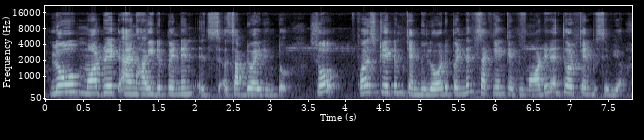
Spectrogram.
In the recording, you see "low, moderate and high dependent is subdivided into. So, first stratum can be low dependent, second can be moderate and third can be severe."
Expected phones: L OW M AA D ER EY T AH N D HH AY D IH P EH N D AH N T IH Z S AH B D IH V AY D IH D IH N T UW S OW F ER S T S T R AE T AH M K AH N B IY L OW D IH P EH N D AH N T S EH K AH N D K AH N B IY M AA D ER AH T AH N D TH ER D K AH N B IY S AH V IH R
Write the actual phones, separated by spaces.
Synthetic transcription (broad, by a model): L OW M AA D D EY T AH N D HH AY D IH P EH N D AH N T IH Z S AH B D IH V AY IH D IH N T UW S OW F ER T S T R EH T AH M K AH N B IY L OW D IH P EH N D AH N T S EH K AH N D K AH N B IY M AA D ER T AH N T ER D K AH N B IY S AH V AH R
